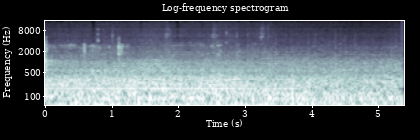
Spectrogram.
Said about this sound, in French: Écoutez un peu le bruit de la voiture, le silence.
